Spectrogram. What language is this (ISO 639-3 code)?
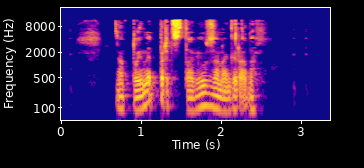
bul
